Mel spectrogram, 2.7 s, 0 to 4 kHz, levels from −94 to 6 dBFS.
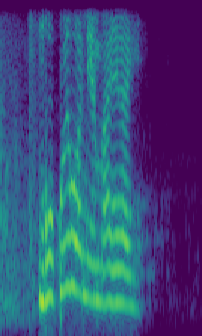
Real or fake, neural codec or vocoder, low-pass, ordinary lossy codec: fake; codec, 24 kHz, 3 kbps, HILCodec; 3.6 kHz; AAC, 32 kbps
